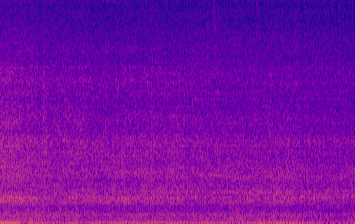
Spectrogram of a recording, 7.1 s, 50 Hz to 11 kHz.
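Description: Triumph Bonneville T100's parallel-twin engine running while riding. The engine note is loudest for the first half second, then drops back to a steady cruise under a rush of wind and road noise.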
